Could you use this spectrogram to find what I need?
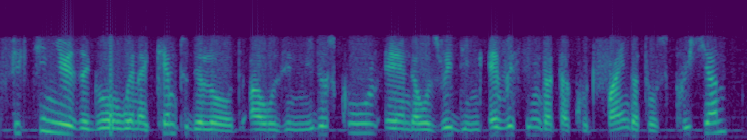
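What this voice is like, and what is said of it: African-accented English. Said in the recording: “I am African, so I hope you bear with my accent.”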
